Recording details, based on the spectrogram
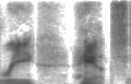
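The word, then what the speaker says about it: Rei Hance: name to Rehance, R-E-I, I think it's pronounced Rehance, and that's the name that she legally goes by now.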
